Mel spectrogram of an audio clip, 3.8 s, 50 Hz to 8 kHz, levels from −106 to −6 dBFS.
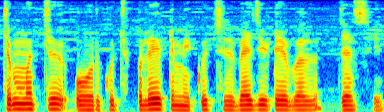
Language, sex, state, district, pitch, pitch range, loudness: Hindi, male, Haryana, Jhajjar, 120 Hz, 120-125 Hz, -18 LUFS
